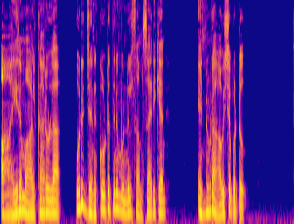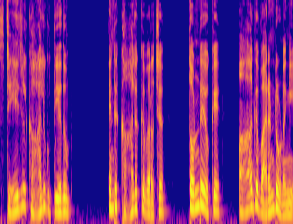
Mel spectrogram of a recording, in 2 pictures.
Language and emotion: Malayalam, fearful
